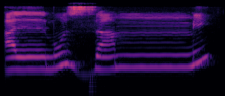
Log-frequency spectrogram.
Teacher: غنہ کریں گے میم پر کیونکہ میم مشدد اور نون مشدد پر غنہ ہوتا ہے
